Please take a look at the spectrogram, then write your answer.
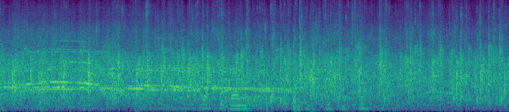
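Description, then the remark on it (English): Sustained applause from a standing church audience at Christian Family Church San Antonio welcoming an evangelist, a dense steady wash of many hands clapping at an even loudness for several seconds, with faint voices and whoops mixed in beneath it. “Let's give a round of applause to our friend, our brother, evangelist”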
